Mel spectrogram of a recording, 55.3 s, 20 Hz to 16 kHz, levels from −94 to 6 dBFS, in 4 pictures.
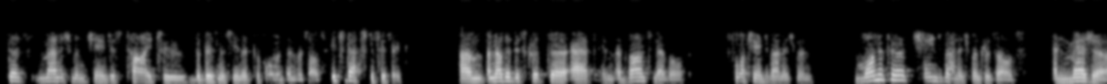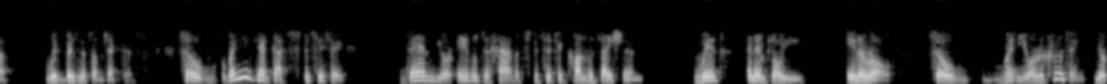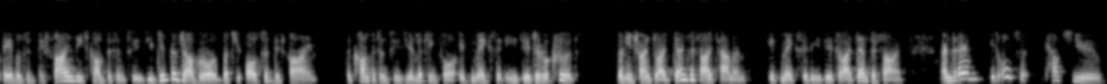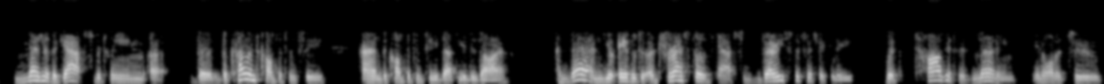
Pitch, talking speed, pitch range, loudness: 140 Hz, 145 wpm, 120-165 Hz, -20 LUFS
